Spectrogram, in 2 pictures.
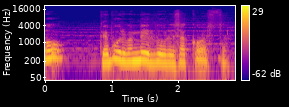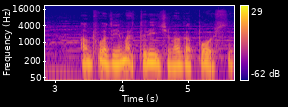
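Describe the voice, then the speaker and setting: Fairly slow speech in a Neapolitan accent, with very wide pitch swings, long and frequent pauses, and music in the background. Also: man, fairly high pitch for a man. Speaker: poet reading own work. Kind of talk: poetry reading.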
